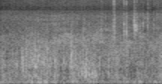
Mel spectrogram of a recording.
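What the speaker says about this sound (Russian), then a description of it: "Но ветер такой неутихающий." Strong, unrelenting wind blows outdoors along a city street, buffeting the microphone with a loud, continuous roar that swells and eases without any lull.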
